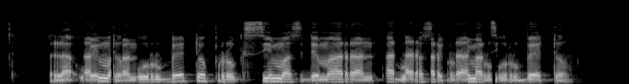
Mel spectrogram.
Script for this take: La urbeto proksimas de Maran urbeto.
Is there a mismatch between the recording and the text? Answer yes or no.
yes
